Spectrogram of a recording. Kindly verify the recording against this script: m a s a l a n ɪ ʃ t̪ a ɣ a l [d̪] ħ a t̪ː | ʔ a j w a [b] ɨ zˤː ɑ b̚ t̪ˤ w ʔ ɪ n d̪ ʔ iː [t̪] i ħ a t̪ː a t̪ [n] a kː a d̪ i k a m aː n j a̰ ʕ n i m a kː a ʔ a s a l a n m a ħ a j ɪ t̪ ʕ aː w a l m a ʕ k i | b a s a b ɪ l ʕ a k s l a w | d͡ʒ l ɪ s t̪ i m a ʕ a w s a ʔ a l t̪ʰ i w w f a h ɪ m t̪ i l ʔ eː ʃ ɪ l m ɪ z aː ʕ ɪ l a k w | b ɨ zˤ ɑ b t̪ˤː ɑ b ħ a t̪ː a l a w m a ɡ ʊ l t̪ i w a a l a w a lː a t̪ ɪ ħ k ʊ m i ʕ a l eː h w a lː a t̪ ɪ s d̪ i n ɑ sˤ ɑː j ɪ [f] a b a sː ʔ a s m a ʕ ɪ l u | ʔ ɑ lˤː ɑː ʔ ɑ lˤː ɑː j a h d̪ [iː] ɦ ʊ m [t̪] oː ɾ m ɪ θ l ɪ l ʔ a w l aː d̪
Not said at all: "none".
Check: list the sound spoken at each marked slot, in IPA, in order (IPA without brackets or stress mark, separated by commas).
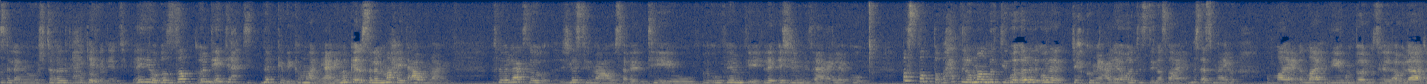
t̪, b, t̪, n, ħ, iː, d̪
